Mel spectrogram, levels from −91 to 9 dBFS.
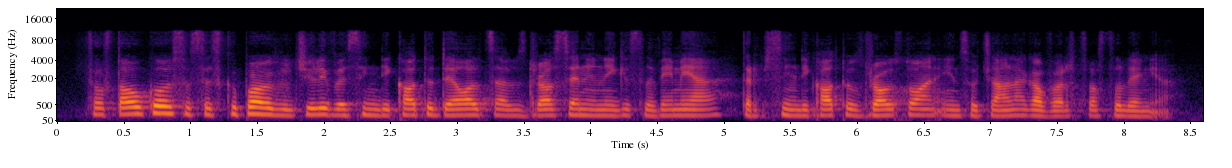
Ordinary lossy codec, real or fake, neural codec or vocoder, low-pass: none; fake; codec, 16 kHz in and 24 kHz out, 0.9 kbps, LongCat-Audio-Codec, fine tuned four codebook decoder; 10.8 kHz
